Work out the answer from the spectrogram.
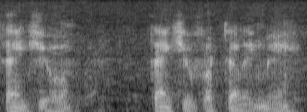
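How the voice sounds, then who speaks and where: Deep-voiced, brooding, grandiloquent author. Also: male voice, very animated, moderate pace, creaky, exaggerated voice. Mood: troubled, curt. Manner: theatrical, sardonic, self-dramatizing. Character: brooding, grandiloquent male author, bitter and sardonic. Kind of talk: 1970s radio drama acting. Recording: dull lo-fi 1970s radio broadcast.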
